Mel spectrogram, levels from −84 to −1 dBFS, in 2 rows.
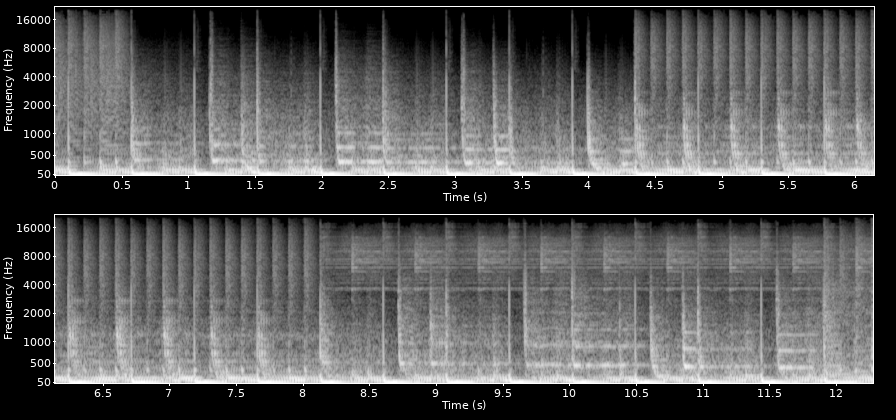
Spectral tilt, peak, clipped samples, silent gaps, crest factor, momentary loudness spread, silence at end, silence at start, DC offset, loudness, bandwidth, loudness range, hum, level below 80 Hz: -6 dB/octave; 0 dBFS; under 0.1%; none; 6 dB; 1 LU; 0 s; 0 s; under 0.1%; -10 LUFS; 15.5 kHz; 1 LU; none; -8 dBFS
